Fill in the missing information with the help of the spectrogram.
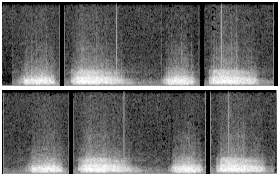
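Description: Loud, harsh, hollow breaths, with a longer louder expiration after a short pause: bronchial breath sounds.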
